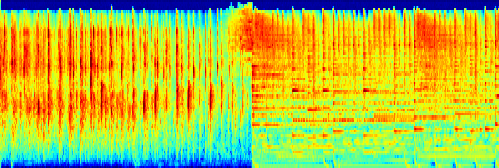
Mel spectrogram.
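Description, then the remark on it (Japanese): An audience applauds at the close of a Riso Kyoiku investor relations seminar program, with dense, steady clapping for about five seconds, then the applause cuts off abruptly and upbeat music takes over for the rest. “皆さん大きな拍手をお願いいたしますありがとうございました”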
